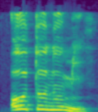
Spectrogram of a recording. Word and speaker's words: autonomie: autonomia en français c'est autonomie autonomie ok on prononce pas le E j'ai mis les lettres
